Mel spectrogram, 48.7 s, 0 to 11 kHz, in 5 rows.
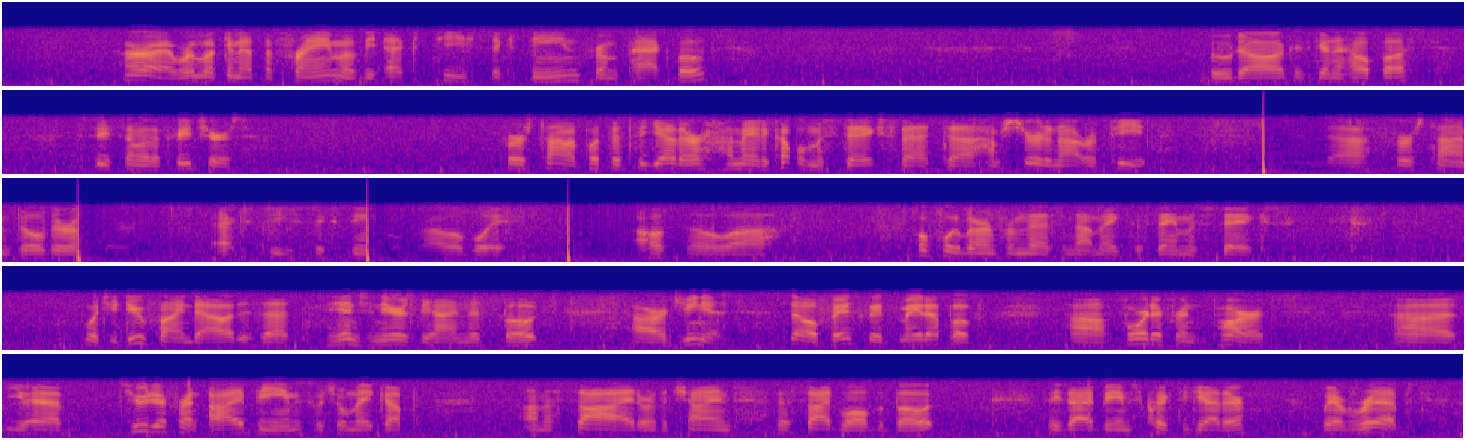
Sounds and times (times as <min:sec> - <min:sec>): Speech: 0:00.8 - 0:05.0, 0:08.0 - 0:09.6, 0:10.3 - 0:11.6, 0:13.1 - 0:17.5, 0:18.5 - 0:23.0, 0:23.7 - 0:24.8, 0:25.5 - 0:28.2, 0:29.8 - 0:37.8, 0:38.5 - 0:41.8, 0:42.4 - 0:45.2, 0:45.9 - 0:48.6.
